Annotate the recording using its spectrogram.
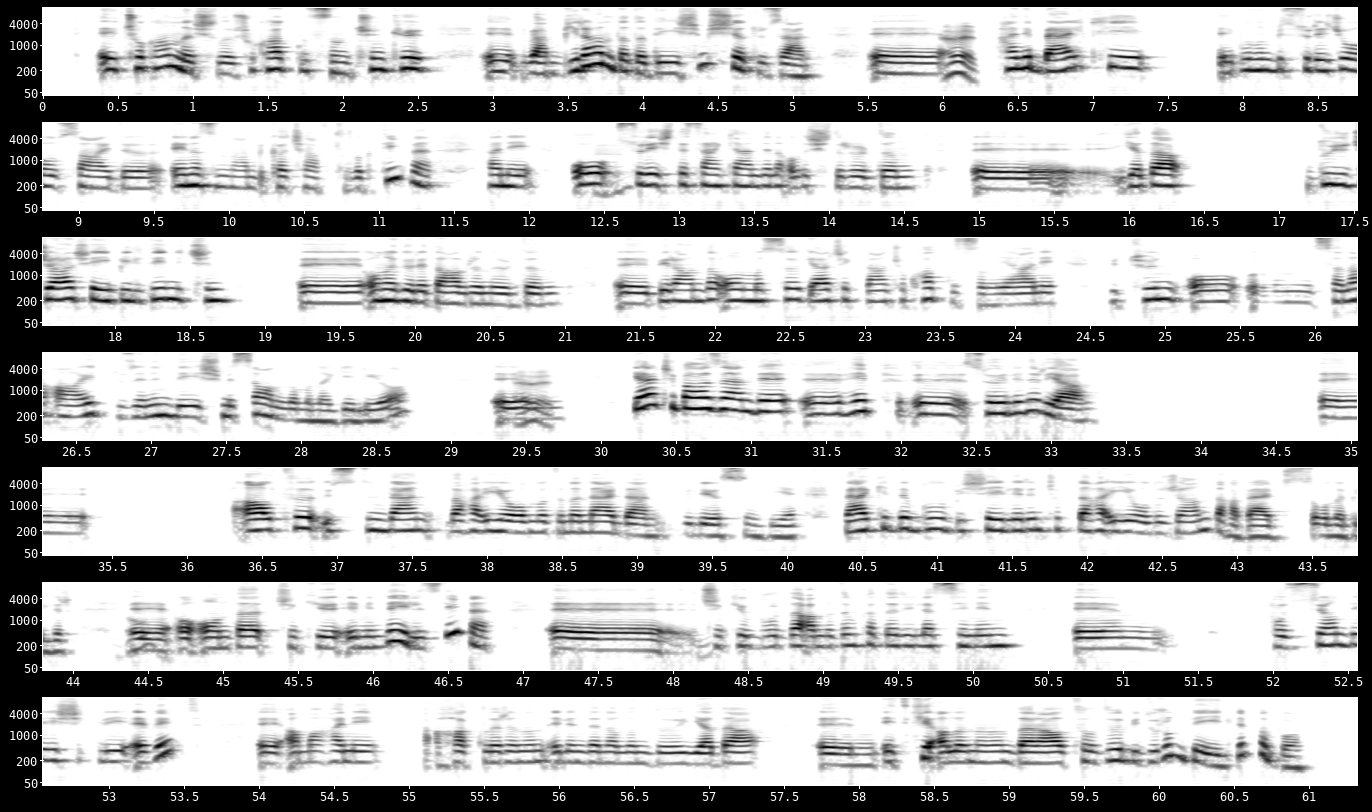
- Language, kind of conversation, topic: Turkish, advice, İş yerinde büyük bir rol değişikliği yaşadığınızda veya yeni bir yönetim altında çalışırken uyum süreciniz nasıl ilerliyor?
- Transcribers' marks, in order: tapping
